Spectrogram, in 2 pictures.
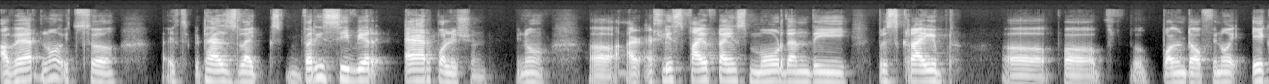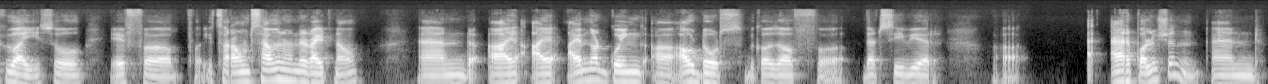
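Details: Stuttering in an adult man who also has dyslexia; he reports stammering especially on the 'through' sound and on his own name; finding: stuttering.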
